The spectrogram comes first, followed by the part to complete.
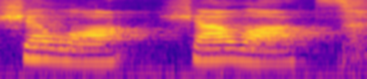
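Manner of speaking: "shallots" said the American way, put-on American accent. Trying out a word in an American accent. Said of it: "Let me try it in an American accent".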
